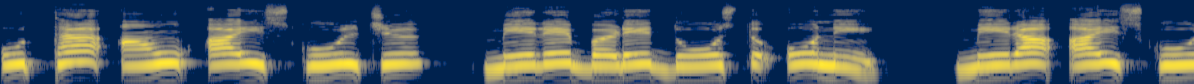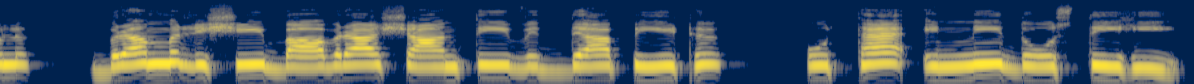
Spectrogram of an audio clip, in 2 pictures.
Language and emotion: Dogri, neutral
